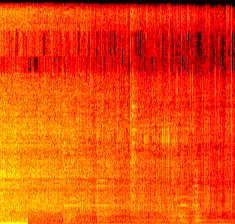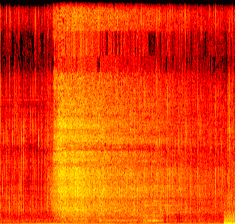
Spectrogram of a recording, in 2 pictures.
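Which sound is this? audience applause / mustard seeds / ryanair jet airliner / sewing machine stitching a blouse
mustard seeds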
